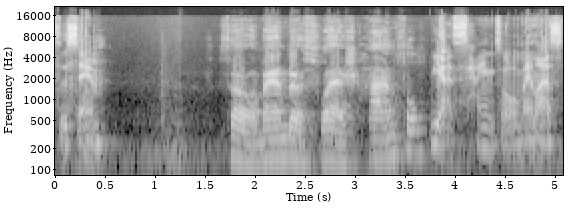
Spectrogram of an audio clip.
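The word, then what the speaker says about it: Heinzel: Hansel. My last name. It's German. How? Spell it for me. It's h e i n z. Like owl. So it's like hines ketchup with an L.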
